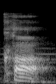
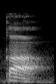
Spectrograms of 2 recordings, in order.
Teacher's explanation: खा में ज्यादा हवा निकली और का में कम निकली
